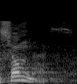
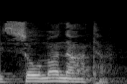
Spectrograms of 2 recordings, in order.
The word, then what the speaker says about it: Somanatha: Actually, in Sanskritam, you'd have to say Somanatha, not dropping the A.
